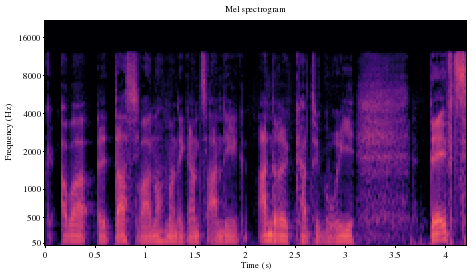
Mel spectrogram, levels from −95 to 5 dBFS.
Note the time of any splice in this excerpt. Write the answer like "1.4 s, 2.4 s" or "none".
0.9 s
